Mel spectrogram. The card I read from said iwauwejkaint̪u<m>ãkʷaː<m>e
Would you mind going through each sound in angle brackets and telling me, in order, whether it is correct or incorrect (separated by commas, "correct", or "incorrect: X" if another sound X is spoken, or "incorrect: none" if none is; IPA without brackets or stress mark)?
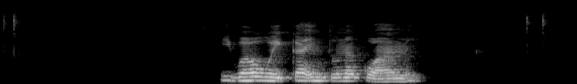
incorrect: n, correct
